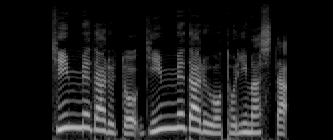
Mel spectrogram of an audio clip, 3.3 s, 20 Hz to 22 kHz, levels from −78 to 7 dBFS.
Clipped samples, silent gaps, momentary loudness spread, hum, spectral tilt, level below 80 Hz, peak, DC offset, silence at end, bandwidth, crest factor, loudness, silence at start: under 0.1%; none; 7 LU; none; -3.5 dB/octave; -56 dBFS; -8 dBFS; under 0.1%; 0.5 s; 17.5 kHz; 16 dB; -24 LUFS; 0.5 s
